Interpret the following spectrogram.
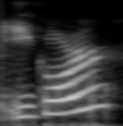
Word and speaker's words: Igor: today um a new student is it uh eigor is that how you say your name yes that's right pronunciation and uh where are you from igore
